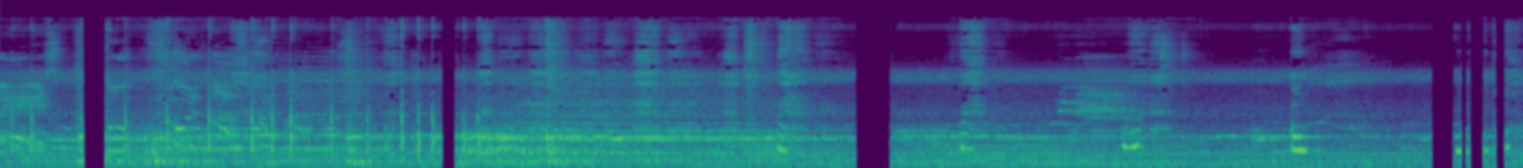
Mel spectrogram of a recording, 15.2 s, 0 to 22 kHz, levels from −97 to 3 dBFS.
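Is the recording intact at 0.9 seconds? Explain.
No. At 0.9 seconds the sound sits inside a digital broadcast dropout that runs from about 0.83 to 1.10 s. The receiver stopped getting decodable frames and muted, dropping to silence through a very short fade of about 3 ms rather than a hard click. A gap of roughly 213 ms fits a handful of lost frames. Unlike a playback stall, the sound resumes further along, so what fell in the hole is gone rather than delayed.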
